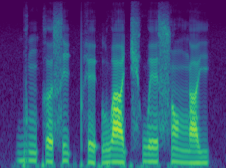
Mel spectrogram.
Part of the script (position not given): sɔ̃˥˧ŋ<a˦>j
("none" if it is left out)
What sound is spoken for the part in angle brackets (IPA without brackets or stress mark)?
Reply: a˧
